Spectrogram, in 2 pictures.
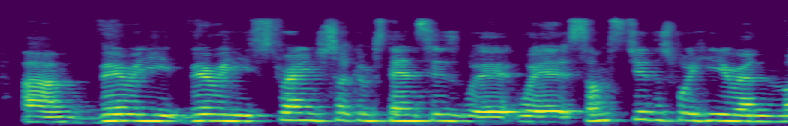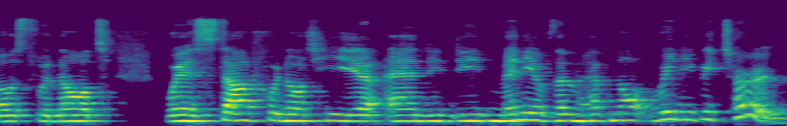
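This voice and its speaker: A woman speaks with a French accent at medium pitch and a fairly slow pace, her intonation monotone and flat. Audible room echo and noticeable background noise surround her voice. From France. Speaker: university vice-chancellor. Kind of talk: interview conversation.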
